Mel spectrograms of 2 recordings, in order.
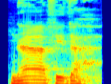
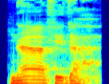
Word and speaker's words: نافذة: Here we see tied T appears at the end of a feminine singular word and is pronounced as an H sound in English, since it's at the end of a word and no suffix follows it.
